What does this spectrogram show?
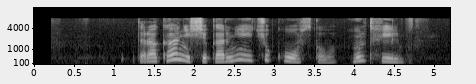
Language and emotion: Russian, neutral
